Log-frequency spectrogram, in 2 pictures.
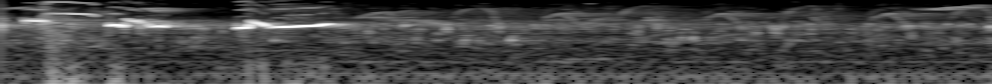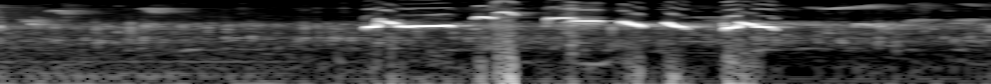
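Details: Orange-headed thrush song played as a lure to draw answering birds: two bursts of loud, clear warbled whistles, a short opening phrase then a longer varied run after a quiet gap with soft chirping behind.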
